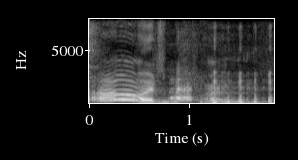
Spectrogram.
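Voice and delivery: very high, slow gasp of delight; hammed-up swooning fan; swooning damsel. Gushing at Batman.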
